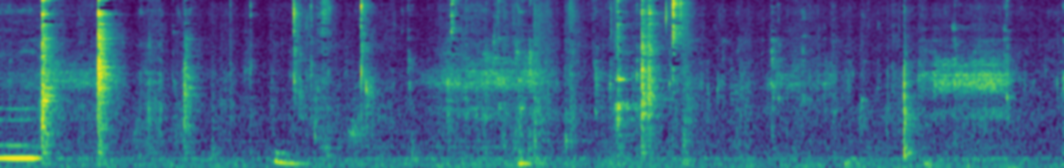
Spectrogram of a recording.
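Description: Steel knife and fork clinking and scraping on a ceramic plate as steak is cut, in scattered sharp clicks with a few short scrapes.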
